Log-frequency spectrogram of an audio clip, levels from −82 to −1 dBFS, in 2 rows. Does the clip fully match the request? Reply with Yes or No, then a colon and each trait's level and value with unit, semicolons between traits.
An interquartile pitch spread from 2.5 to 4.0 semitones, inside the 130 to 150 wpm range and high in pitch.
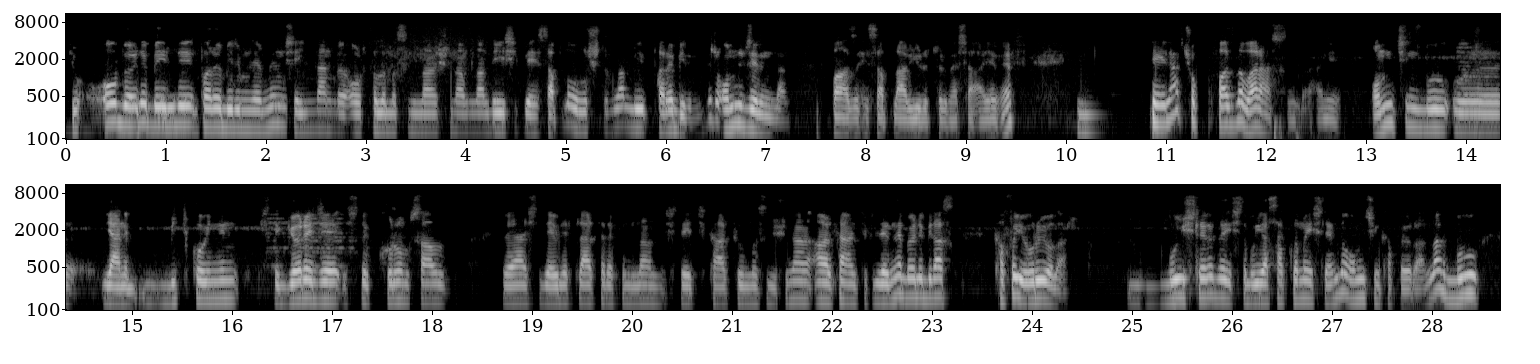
No: average, 3.3 semitones; average, 135 wpm; low, 135 Hz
